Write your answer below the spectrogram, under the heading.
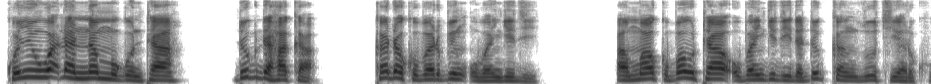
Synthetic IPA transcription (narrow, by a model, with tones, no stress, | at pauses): kʷʊ˦ɲɪ˦wɐ˦ɗɐ˨nːɐ˦mːʊ˨ɡʷʊ˨ntaː˦ | dʊ˦k̚da˨ɦa˦ka˨ | kɐ˦da˨kʷu˨bɐ˦rbɪ˦ŋʔʊ˨bɐ˦ŋɡʲɪ˦d͡ʒiː˨ | ʔa˨mːaː˦kʷu˨ba˦˨wtaː˦wa˨ʔʊ˨bɐ˦ŋɡʲɪ˦d͡ʒiː˨da˨dʊ˦kːɐ˨nzuː˦t͡ʃɪ˨jɐ˦rkʷu̥˨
